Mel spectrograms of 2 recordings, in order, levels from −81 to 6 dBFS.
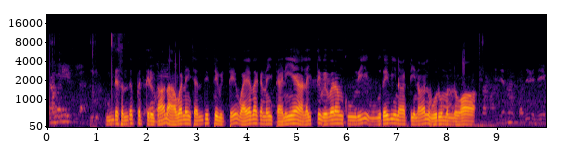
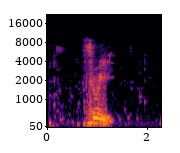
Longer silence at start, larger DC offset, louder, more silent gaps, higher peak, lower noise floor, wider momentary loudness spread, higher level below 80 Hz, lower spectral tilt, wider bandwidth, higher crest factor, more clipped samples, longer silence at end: about the same, 0.05 s vs 0.05 s; neither; about the same, -15 LUFS vs -14 LUFS; neither; about the same, 0 dBFS vs -2 dBFS; second, -42 dBFS vs -51 dBFS; second, 7 LU vs 21 LU; second, -48 dBFS vs -42 dBFS; first, -9 dB/octave vs -6 dB/octave; first, 11.5 kHz vs 9.4 kHz; about the same, 14 dB vs 16 dB; neither; second, 0.5 s vs 0.95 s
